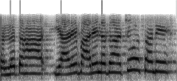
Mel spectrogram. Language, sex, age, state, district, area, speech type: Sindhi, female, 30-45, Uttar Pradesh, Lucknow, urban, conversation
